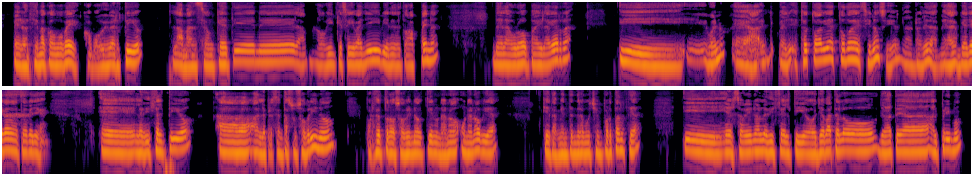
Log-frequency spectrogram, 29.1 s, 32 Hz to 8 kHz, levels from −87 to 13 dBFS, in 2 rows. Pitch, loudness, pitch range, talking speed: 140 Hz, -20 LUFS, 130-165 Hz, 180 wpm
